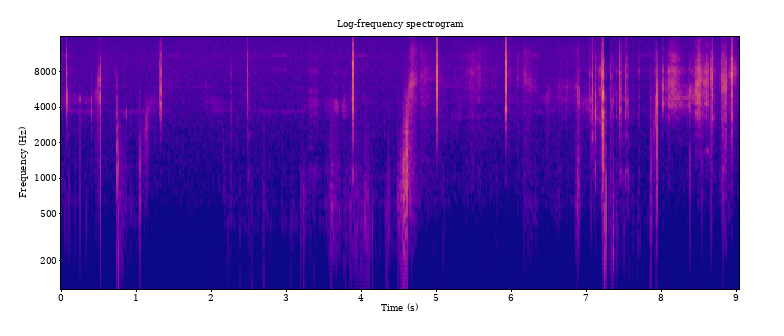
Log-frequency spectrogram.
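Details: New Sony NEX-5N camera recorded close up in a quiet room: sharp irregular little clicks come and go from the camera body; cause not evident.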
